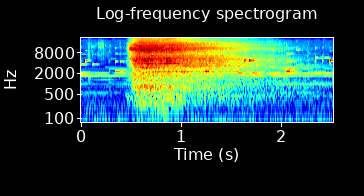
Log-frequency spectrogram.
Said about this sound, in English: When you're ready, powerfully exhale it out into the room.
